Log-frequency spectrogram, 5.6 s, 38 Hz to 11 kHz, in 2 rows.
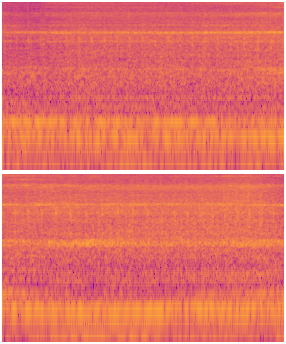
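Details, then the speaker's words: Wrecked SN95 Mustang V8, first start before its GT40P head and Trick Flow spring work, idles with a low rumble and a fast, bad tapping from the top end; valvetrain noise, cause not yet found. "It's got some really bad tap in the top. I don't know if you guys can hear that or not, but it's tapping really bad. But it actually runs."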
